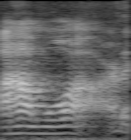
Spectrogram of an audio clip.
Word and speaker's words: armoire: I believe it's pronounced armoire.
